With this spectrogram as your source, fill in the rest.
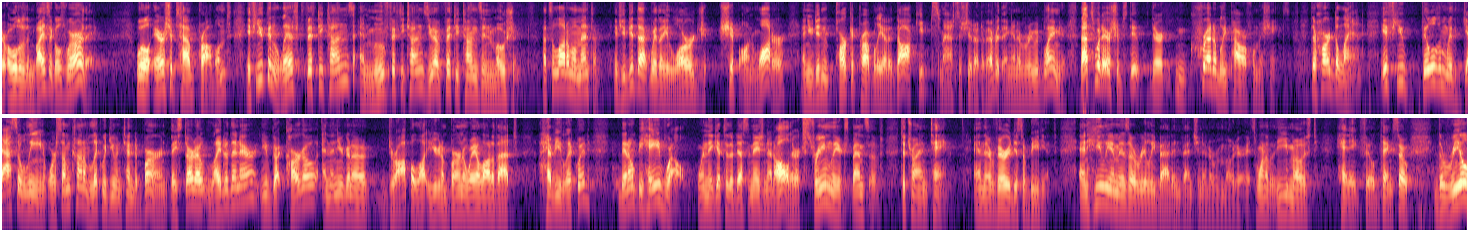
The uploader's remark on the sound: to a live audience at The Northern Miner's Progressive Mine Forum held at the MaRS Discovery District in Toronto in October 2018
